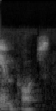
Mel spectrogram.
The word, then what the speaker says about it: imports: used as a noun this word is stressed on the first syllable because in that way it's acting as a noun in the first case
